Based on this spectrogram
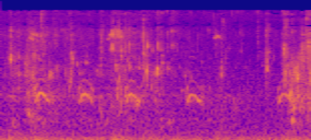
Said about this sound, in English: My back is resting and my head is resting up against a beautiful ancient old growth cedar here. Nowhere near as big as the cedars on the west coast, but big for northwestern Ontario. Eagle calling.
